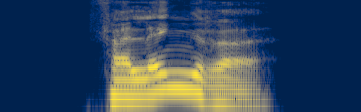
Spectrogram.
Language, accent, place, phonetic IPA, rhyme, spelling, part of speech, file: German, Germany, Berlin, [fɛɐ̯ˈlɛŋʁə], -ɛŋʁə, verlängre, verb, De-verlängre.ogg
- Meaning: inflection of verlängern: 1. first-person singular present 2. first/third-person singular subjunctive I 3. singular imperative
